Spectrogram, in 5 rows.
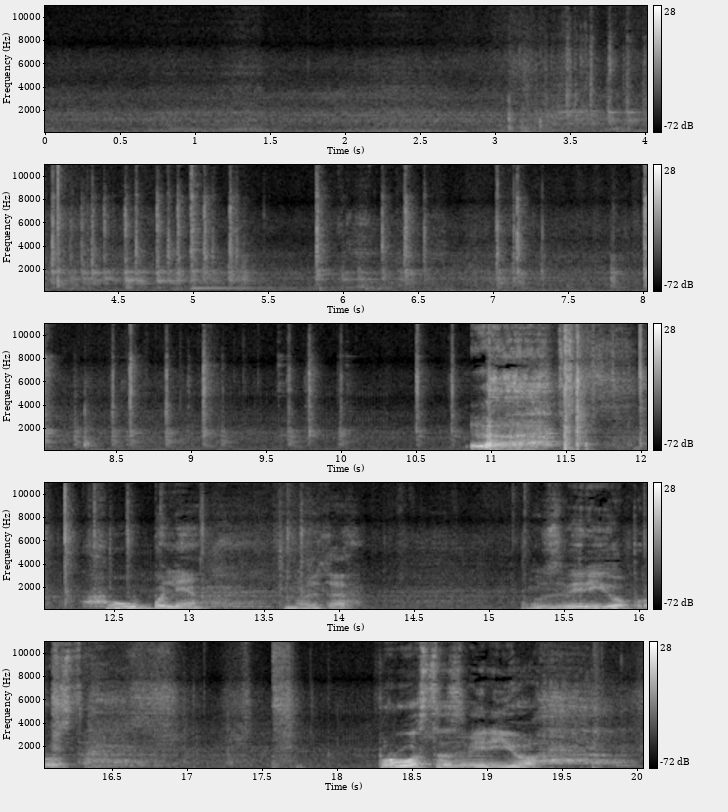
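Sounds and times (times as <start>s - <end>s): coil spring clicking: 3.2s - 12.3s.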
